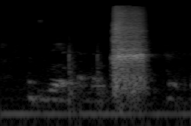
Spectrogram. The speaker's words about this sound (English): Throw avocados away. They're not good anyway. Collective gasp. That was mean.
